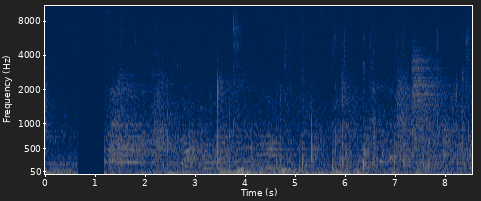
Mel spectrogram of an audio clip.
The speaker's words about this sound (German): Also ich denke, was man halt am meisten hört, einfach die Schritte von den Besuchern, Rauschen von der Technik. Und wenn halt die Besucher mal da sind, dann halt auch wirklich die Hintergrundgeräusche wie Stimmen von den anderen Besuchern.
